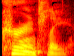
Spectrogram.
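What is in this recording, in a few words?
"currently", British English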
